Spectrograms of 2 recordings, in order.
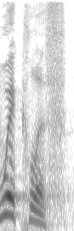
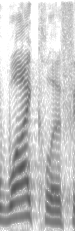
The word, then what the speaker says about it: Wycliffe: John Wycliffe, or Wycliffe, if you prefer that pronunciation.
